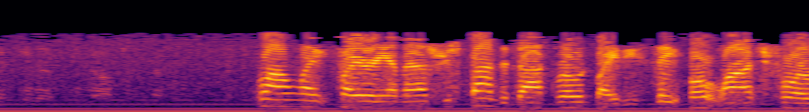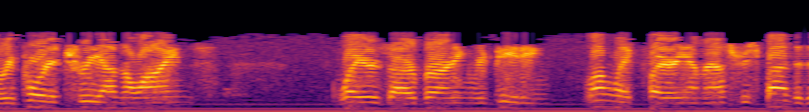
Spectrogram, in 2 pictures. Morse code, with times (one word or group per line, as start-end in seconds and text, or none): none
